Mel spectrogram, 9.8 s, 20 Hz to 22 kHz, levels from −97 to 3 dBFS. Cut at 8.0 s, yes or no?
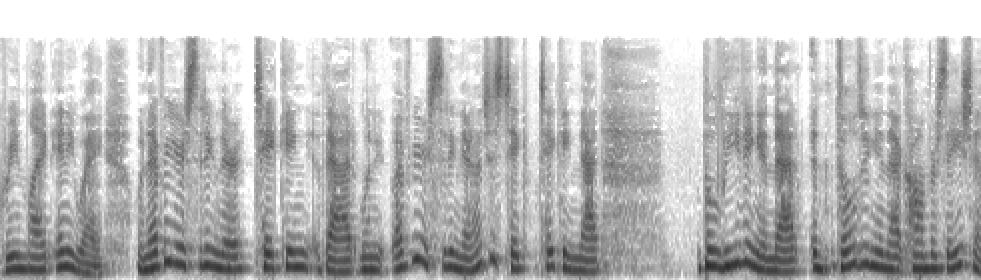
no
